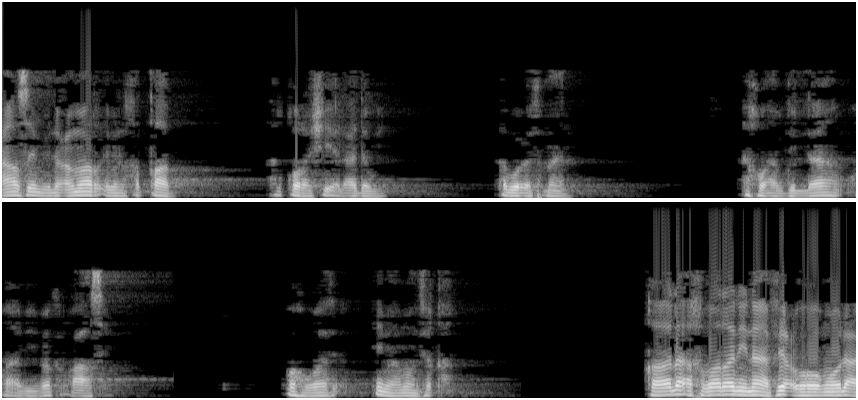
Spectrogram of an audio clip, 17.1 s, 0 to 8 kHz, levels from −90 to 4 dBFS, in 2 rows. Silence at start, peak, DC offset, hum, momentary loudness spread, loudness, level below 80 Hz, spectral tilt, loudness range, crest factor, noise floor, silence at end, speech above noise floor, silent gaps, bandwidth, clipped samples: 0 s; 0 dBFS; under 0.1%; none; 17 LU; -16 LUFS; -52 dBFS; -9.5 dB/octave; 10 LU; 18 dB; -72 dBFS; 0 s; 57 dB; 6.81-7.06 s, 7.23-7.32 s, 10.27-10.69 s, 11.08-11.31 s, 13.74-14.92 s; 7.2 kHz; 0.1%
